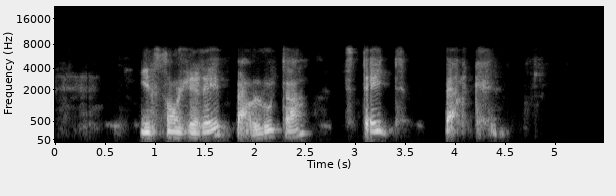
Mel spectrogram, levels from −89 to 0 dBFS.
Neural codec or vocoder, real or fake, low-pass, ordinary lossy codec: codec, 16 kHz, 4 kbps, FreqCodec, smaller model; fake; 7.2 kHz; Opus, 32 kbps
